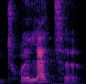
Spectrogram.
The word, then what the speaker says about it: Toilette: say vol IST Di toiletta now toiletta is a French word originally which is why it almost has a w sound at the beginning okay I don't make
